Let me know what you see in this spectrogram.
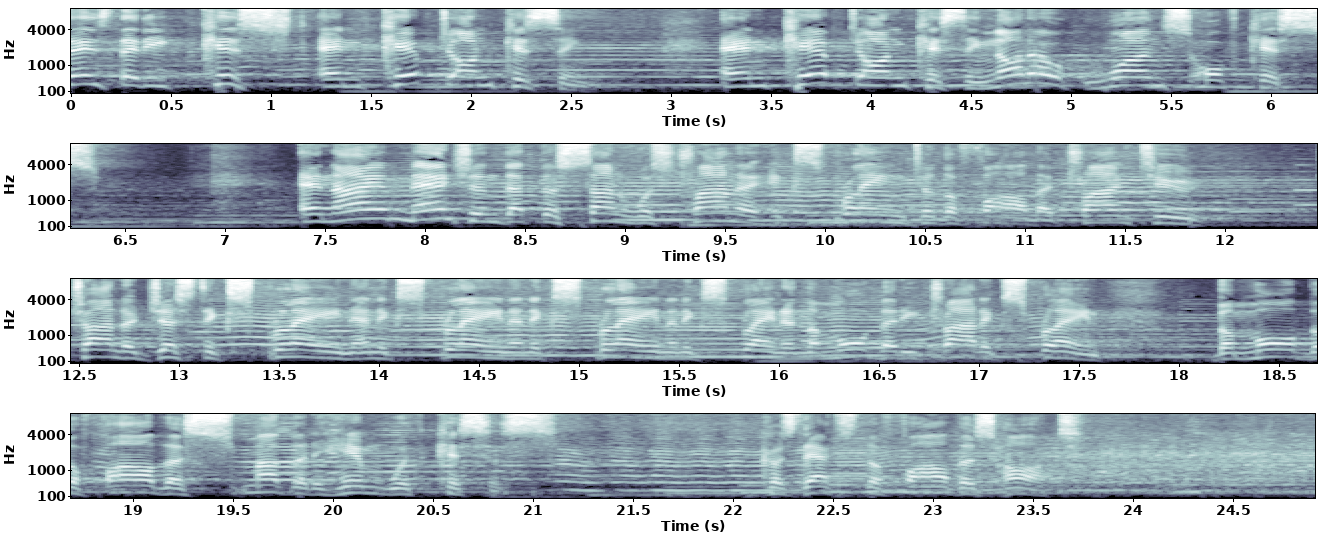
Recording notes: A sermon recorded live at the Durban Christian Centre.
